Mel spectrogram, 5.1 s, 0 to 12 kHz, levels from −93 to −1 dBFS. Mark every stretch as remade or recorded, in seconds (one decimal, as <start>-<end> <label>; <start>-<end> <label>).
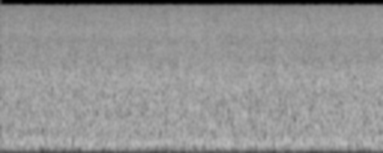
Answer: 0.0-2.2 recorded; 2.2-4.0 remade; 4.0-5.1 recorded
